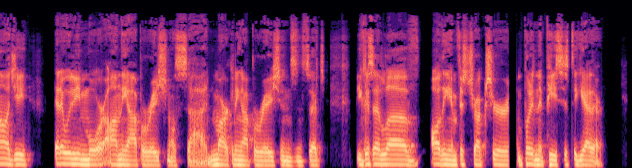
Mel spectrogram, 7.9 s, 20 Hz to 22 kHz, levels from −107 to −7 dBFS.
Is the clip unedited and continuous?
no; 1 cut; at 6.3 s

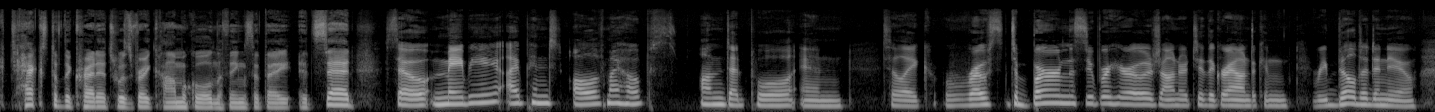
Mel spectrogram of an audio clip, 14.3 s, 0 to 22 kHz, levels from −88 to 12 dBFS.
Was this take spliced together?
yes; 2 cuts; at 3.7 s, 12.5 s

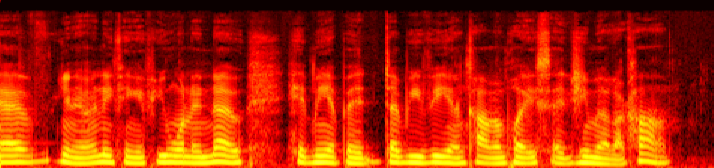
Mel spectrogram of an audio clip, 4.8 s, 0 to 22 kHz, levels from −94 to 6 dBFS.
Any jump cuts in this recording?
no; 0 cuts

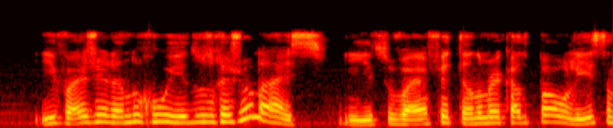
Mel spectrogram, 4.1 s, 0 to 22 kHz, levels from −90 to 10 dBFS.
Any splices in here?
no; 0 cuts

